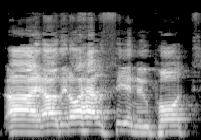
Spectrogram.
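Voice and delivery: ordinary talk, nothing marked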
